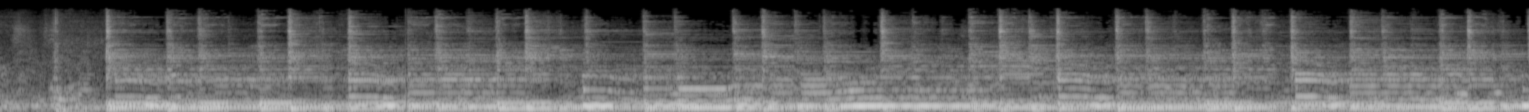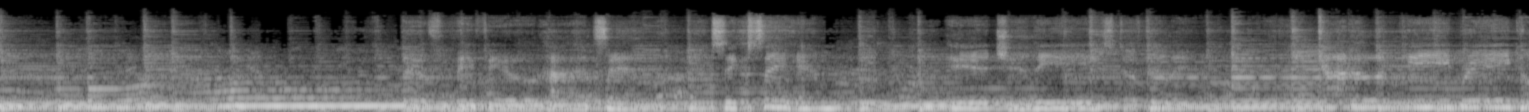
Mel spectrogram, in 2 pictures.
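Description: Strummed acoustic guitar with a steel guitar playing sliding melody lines: a country song starting up about a second in.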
